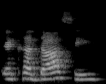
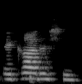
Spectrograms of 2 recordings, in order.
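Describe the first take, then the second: First: Ekadasi with a plain s sound, e-ka-DA-si; wrong pronunciation. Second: Ekadashi with a sh sound, e-KA-da-shi; corrected pronunciation. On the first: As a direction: say Ekadasi with s, not sh. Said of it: "I've been saying Ekadasi". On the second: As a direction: say Ekadashi with sh, not s. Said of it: "But I've been saying Ekadasi". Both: Shown as a demonstration.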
